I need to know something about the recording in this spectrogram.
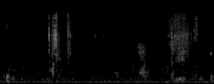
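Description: A few short, faint rustles and scratches on the craft desk: a quick pair about half a second in and a longer rustle near the end.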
